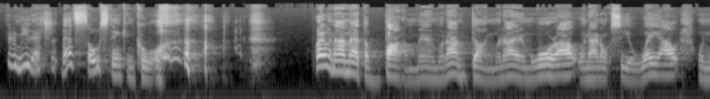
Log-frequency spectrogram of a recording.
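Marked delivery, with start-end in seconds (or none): 0.1-2.7 real laughter breaking through the words; laughing with delight, much higher. Real, not acted. Laughs at his own telling.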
